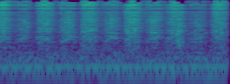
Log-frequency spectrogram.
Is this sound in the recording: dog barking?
no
